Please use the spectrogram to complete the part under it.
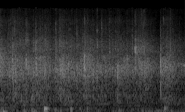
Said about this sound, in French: Et on peut les applaudir pour les encourager quand même, s'il vous plaît voilà.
